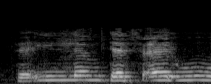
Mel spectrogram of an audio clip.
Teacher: نون جاء بعدها لام إدغام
